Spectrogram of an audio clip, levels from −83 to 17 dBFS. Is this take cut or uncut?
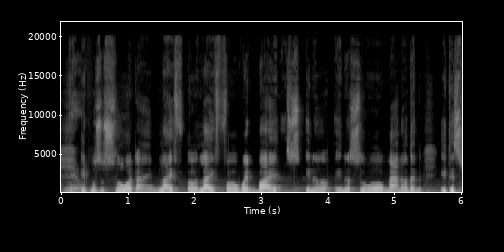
uncut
